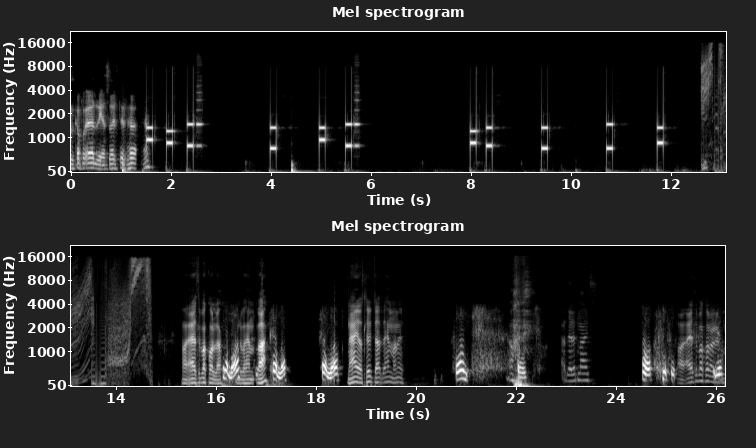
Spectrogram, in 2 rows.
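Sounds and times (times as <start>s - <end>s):
speech: 0.0s - 1.8s, 15.4s - 17.5s, 18.2s - 19.8s, 20.8s - 22.4s, 23.0s - 23.7s, 24.5s - 26.1s
touch-tone phone keypad beeps: 1.5s - 2.8s, 4.0s - 5.9s, 8.0s - 8.8s, 9.4s - 9.8s, 10.7s - 11.1s, 11.7s - 12.1s.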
